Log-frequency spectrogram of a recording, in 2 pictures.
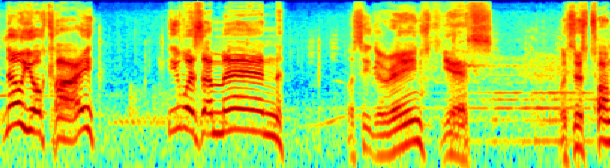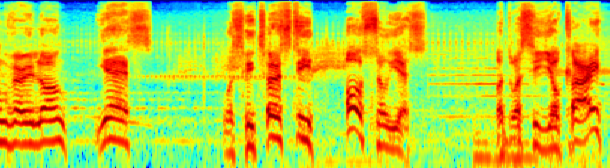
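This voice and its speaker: A man's voice: high-pitched, very animated, takes it slowly, gravelly, faint music behind, exaggerated voice. An actor playing a weary, exasperated old man in a video game, with a theatrical, emphatic delivery. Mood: indignant, emphatic. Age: older. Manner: theatrical, emphatic, swinging between mutters and shouts. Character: exasperated, weary old male investigator of monster rumors.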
